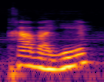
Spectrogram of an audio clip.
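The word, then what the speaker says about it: travaillé: Quando o verbo termina em ER, a pronúncia do verbo no infinitivo e do verbo no particípio é a mesma, tá? Travailler, infinitivo, trabalhar. Travailler, particípio, né?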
